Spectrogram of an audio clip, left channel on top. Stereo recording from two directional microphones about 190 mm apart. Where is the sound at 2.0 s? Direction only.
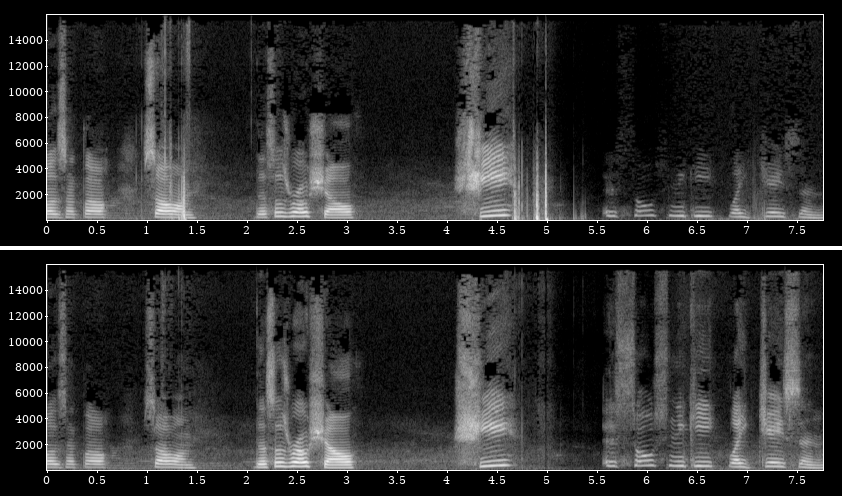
45° right (ahead or behind).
